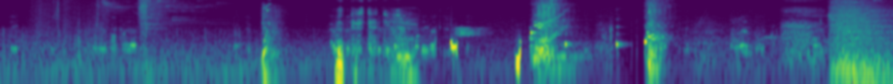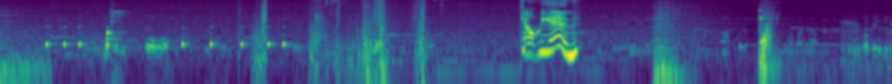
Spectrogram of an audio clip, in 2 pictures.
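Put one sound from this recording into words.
Short game menu chimes and clicks sound again and again.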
